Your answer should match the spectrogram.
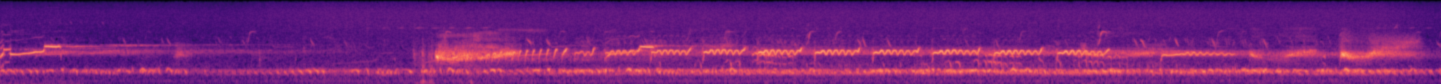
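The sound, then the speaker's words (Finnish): A Eurasian curlew's loud spring call on a cool spring morning: rising whistles that speed into a long, bubbling trill, over a steady low hum of many black grouse cooing and bubbling at their lek in the background. “Teerien kiihkeän soidintunnelman läpi tunkeutuu äkkiä kuovin keväthuuto.”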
